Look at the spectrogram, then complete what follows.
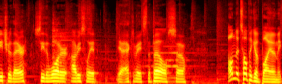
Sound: bell chimes

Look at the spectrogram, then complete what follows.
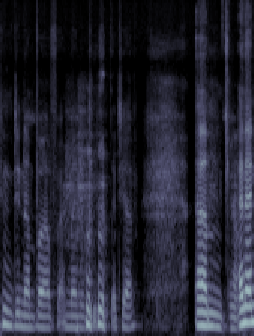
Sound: laughs

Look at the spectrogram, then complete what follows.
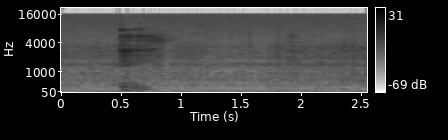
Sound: clears throat

